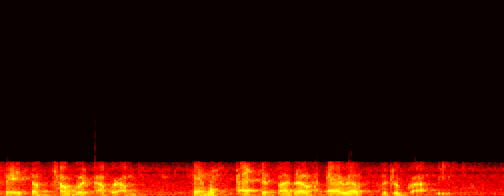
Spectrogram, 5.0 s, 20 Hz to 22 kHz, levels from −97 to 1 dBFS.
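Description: It's a short speech clip, and the whole thing has gone through the GSM full-rate codec. The band sits between roughly 200 Hz and 3.5 kHz, and the voice has that buzzy, gravelly texture from the coarse pulse excitation, which fits the old 13 kbps full-rate coder. The damage is plainly audible. Then from 3.06 to 3.19 s there's a burst of GSM bit errors: the sound breaks into squawking and gargling as corrupted filter, pitch and gain values throw a handful of decoded frames off, which points to a noisy radio link.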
